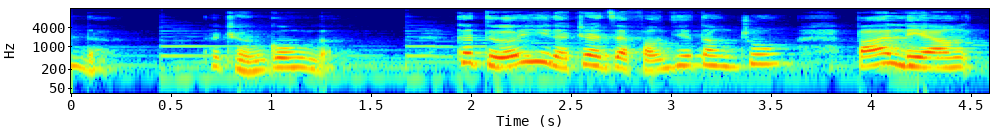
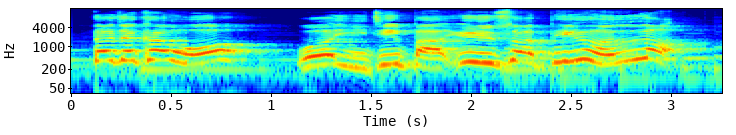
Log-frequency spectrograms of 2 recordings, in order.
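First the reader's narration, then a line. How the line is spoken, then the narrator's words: Exclaiming. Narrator (Chinese): 财政总顾问叫起来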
